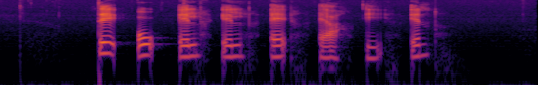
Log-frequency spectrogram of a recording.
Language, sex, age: Danish, female, 29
